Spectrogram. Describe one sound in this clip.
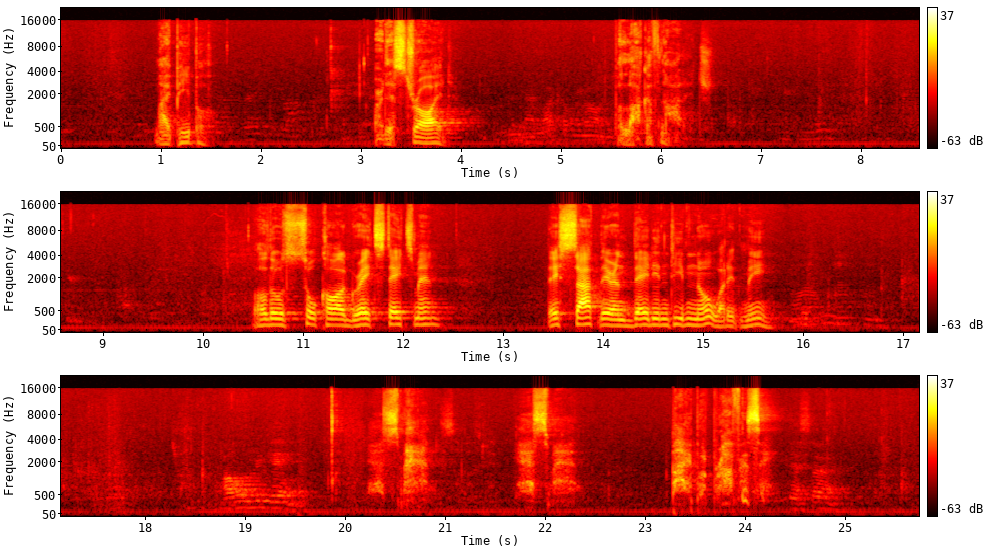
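An elderly man speaks with pauses through a microphone in a room with some echo.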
